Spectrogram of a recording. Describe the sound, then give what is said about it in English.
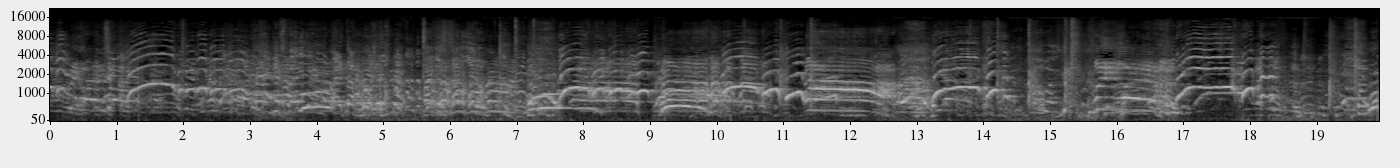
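A loud, dense crowd roars and chatters nonstop, with shrill, excited voices rising above the din, including a woman screaming and shouting over and over. “You saw that lady who was screaming, shouting?”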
